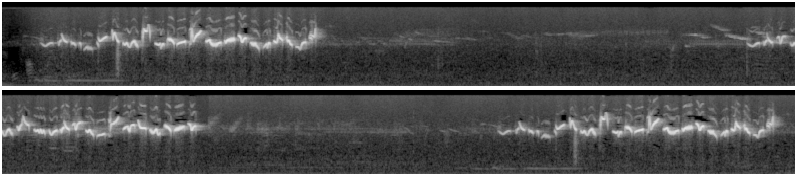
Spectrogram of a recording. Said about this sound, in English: Listen to the warbling vireo's evenly measured tempo. Another good handle on the warbling vireo vocalization comes at the end of most phrases. Listen here for a distinct upward pitch.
